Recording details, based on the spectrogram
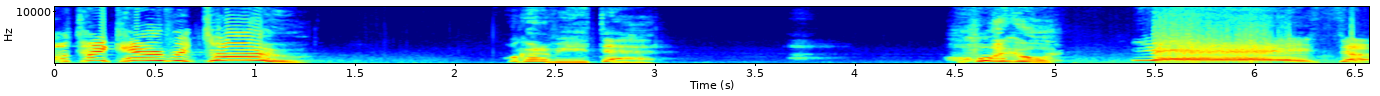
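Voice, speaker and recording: A woman shouting in a put-on character voice, extremely high in pitch with very wide pitch swings, at a fairly slow pace with long, frequent pauses. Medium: character comedy web series. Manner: excited, loud.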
